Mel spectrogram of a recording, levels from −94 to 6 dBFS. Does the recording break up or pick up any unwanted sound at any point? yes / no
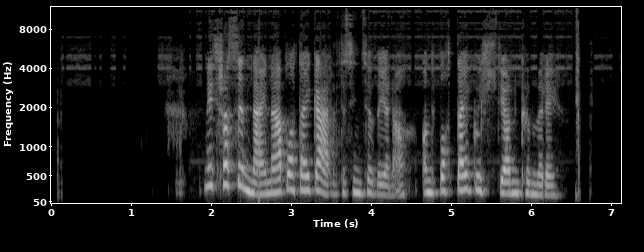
no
